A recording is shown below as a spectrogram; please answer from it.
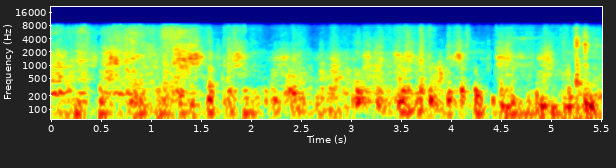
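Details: Husky dog acting wild, giving loud, low, rumbling growl-like vocalizations with harmonic layers, continuous across the stretch with short breathy bursts in between.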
